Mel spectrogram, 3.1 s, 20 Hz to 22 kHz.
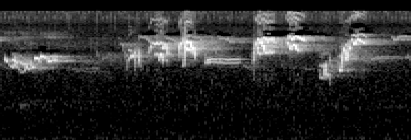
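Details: Morning bird song at dawn on 22 November 2020, 06:45, with Venus still shining: high, thin chirps and twittering phrases in short bursts, several rapid notes rising and falling, over a quiet background.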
